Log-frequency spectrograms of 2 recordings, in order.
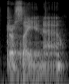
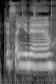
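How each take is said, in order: First: Low, soft throwaway; quiet aside. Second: Louder Southern-accented aside. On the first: Telling listeners about her accent, low quiet aside. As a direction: let it drop low and soft. First take of repeated aside. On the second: Telling listeners about her accent, louder Southern twang. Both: Shown as a demonstration.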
